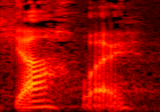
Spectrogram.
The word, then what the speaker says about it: Yahweh: Our closest guess to the original pronunciation is Yahweh.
